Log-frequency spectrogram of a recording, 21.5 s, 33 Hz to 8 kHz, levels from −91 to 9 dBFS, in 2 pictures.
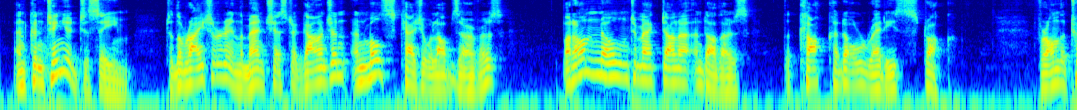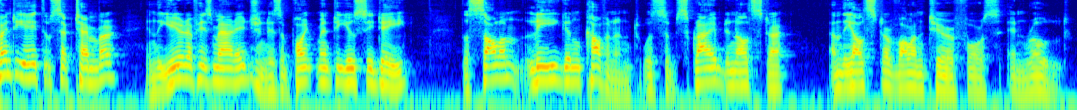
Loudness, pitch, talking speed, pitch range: -27 LUFS, 125 Hz, 160 wpm, 95-140 Hz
